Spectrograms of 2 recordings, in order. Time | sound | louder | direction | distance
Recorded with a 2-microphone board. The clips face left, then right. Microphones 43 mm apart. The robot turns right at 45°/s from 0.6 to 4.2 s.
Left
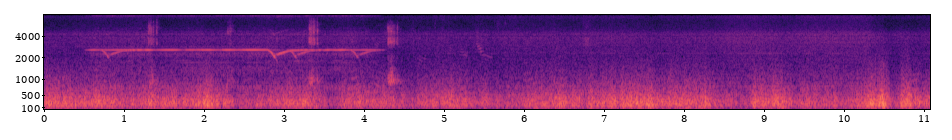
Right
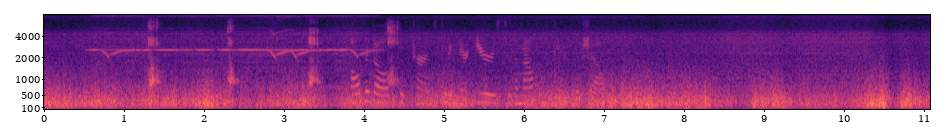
0.9 | ticking | right 1 dB | 35° right (ahead or behind) | ?
3.8 | a woman speaking | right 5 dB | 55° right (ahead or behind) | ?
